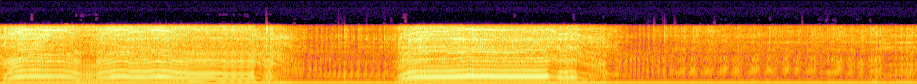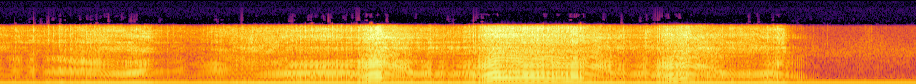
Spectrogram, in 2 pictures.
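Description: Petrol chainsaw cutting into the trunk of a large tree at full throttle, its pitch sagging under load. The throttle is let off and opened again several times, with three short revs near the end before the sound cuts off suddenly.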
